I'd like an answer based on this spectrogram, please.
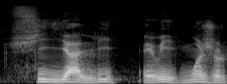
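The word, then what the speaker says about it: Phyllali: prononce fiali ou Filali et bien il se prononce fiali et oui moi je le prononçais mal depuis tout ce temps je disais Filali non c'est fiali euh FIA ça vient de feuille en latin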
